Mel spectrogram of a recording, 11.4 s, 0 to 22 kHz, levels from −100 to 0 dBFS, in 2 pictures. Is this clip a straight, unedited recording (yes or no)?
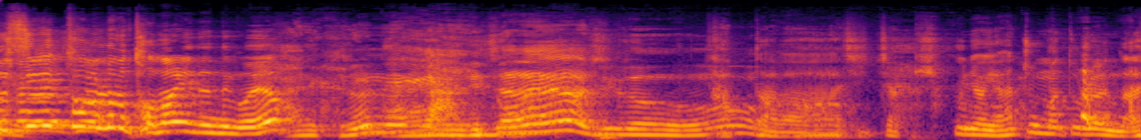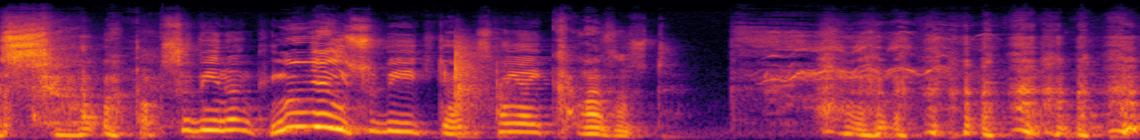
no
